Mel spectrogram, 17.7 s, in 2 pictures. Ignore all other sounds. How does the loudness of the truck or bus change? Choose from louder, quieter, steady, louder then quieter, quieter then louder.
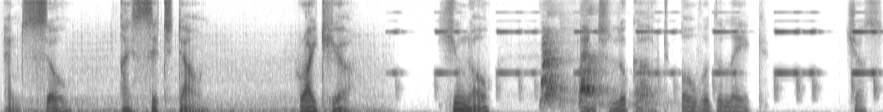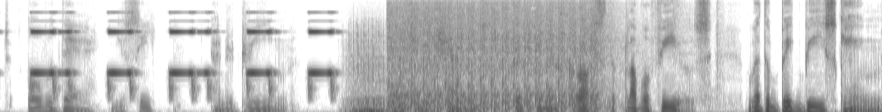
louder.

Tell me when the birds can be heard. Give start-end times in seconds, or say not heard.
not heard.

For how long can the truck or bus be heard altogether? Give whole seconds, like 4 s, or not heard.
13 s.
